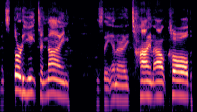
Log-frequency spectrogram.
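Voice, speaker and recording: A man doing live play-by-play basketball commentary for radio, getting excitable on big plays. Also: sits high, measured pace. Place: indoor gymnasium during a game. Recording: noisy live gym broadcast.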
